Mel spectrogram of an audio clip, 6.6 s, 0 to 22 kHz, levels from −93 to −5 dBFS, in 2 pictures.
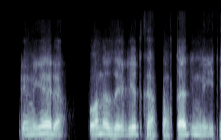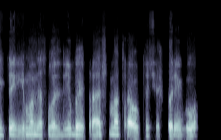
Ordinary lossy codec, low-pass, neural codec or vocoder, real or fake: Opus, 16 kbps; 14.4 kHz; codec, 44.1 kHz, 2.6 kbps, DAC; fake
